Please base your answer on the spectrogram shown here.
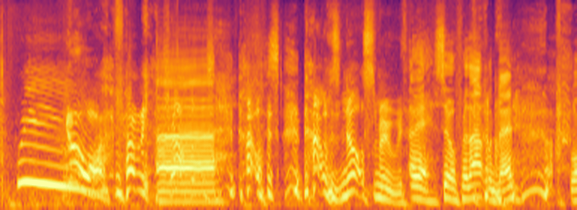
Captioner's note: groans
